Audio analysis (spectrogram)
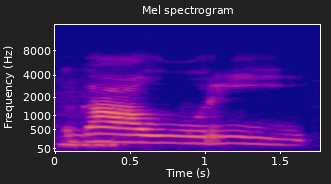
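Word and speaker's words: गौरी: И точно так же в слове с дифтонгом «ау» – «гаури». «Гаури». Гаури, гау, ау. Ау – это дифтонг, это цельный звук.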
